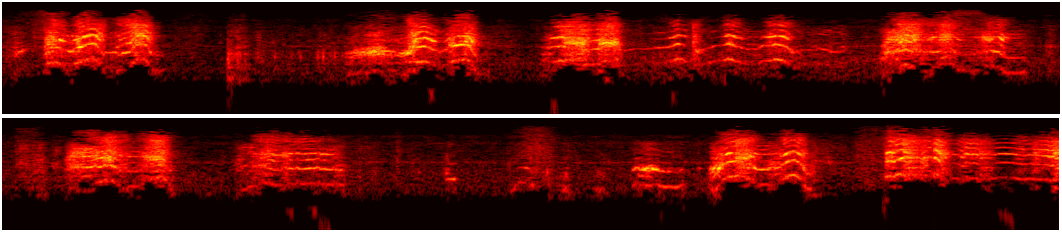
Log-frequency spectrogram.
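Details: Palm civet: loud, repeated raspy squawks with bending, wavering squeal tones inside them, coming in steady bursts about every second through the whole stretch.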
